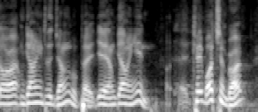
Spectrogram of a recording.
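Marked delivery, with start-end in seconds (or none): none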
